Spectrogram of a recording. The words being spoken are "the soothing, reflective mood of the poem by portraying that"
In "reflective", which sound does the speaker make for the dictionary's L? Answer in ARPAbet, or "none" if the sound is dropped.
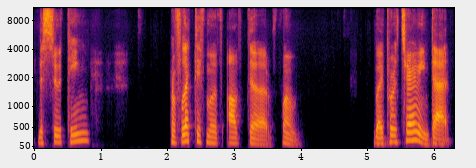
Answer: L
